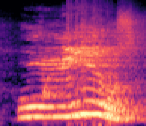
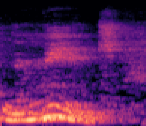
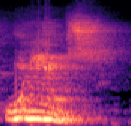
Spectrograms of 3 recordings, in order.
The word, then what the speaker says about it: unius: “valorar” “Valoremos los rumores de aquellos en un as” Aquí se pronuncia “únius assis”, suele pronunciarse “uníus” pero mejor se debe pronunciar ('ananke métrou' por necesidades métricas), se debe pronunciar “únius” “Valoremos todos los rumores” ¿de quién?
